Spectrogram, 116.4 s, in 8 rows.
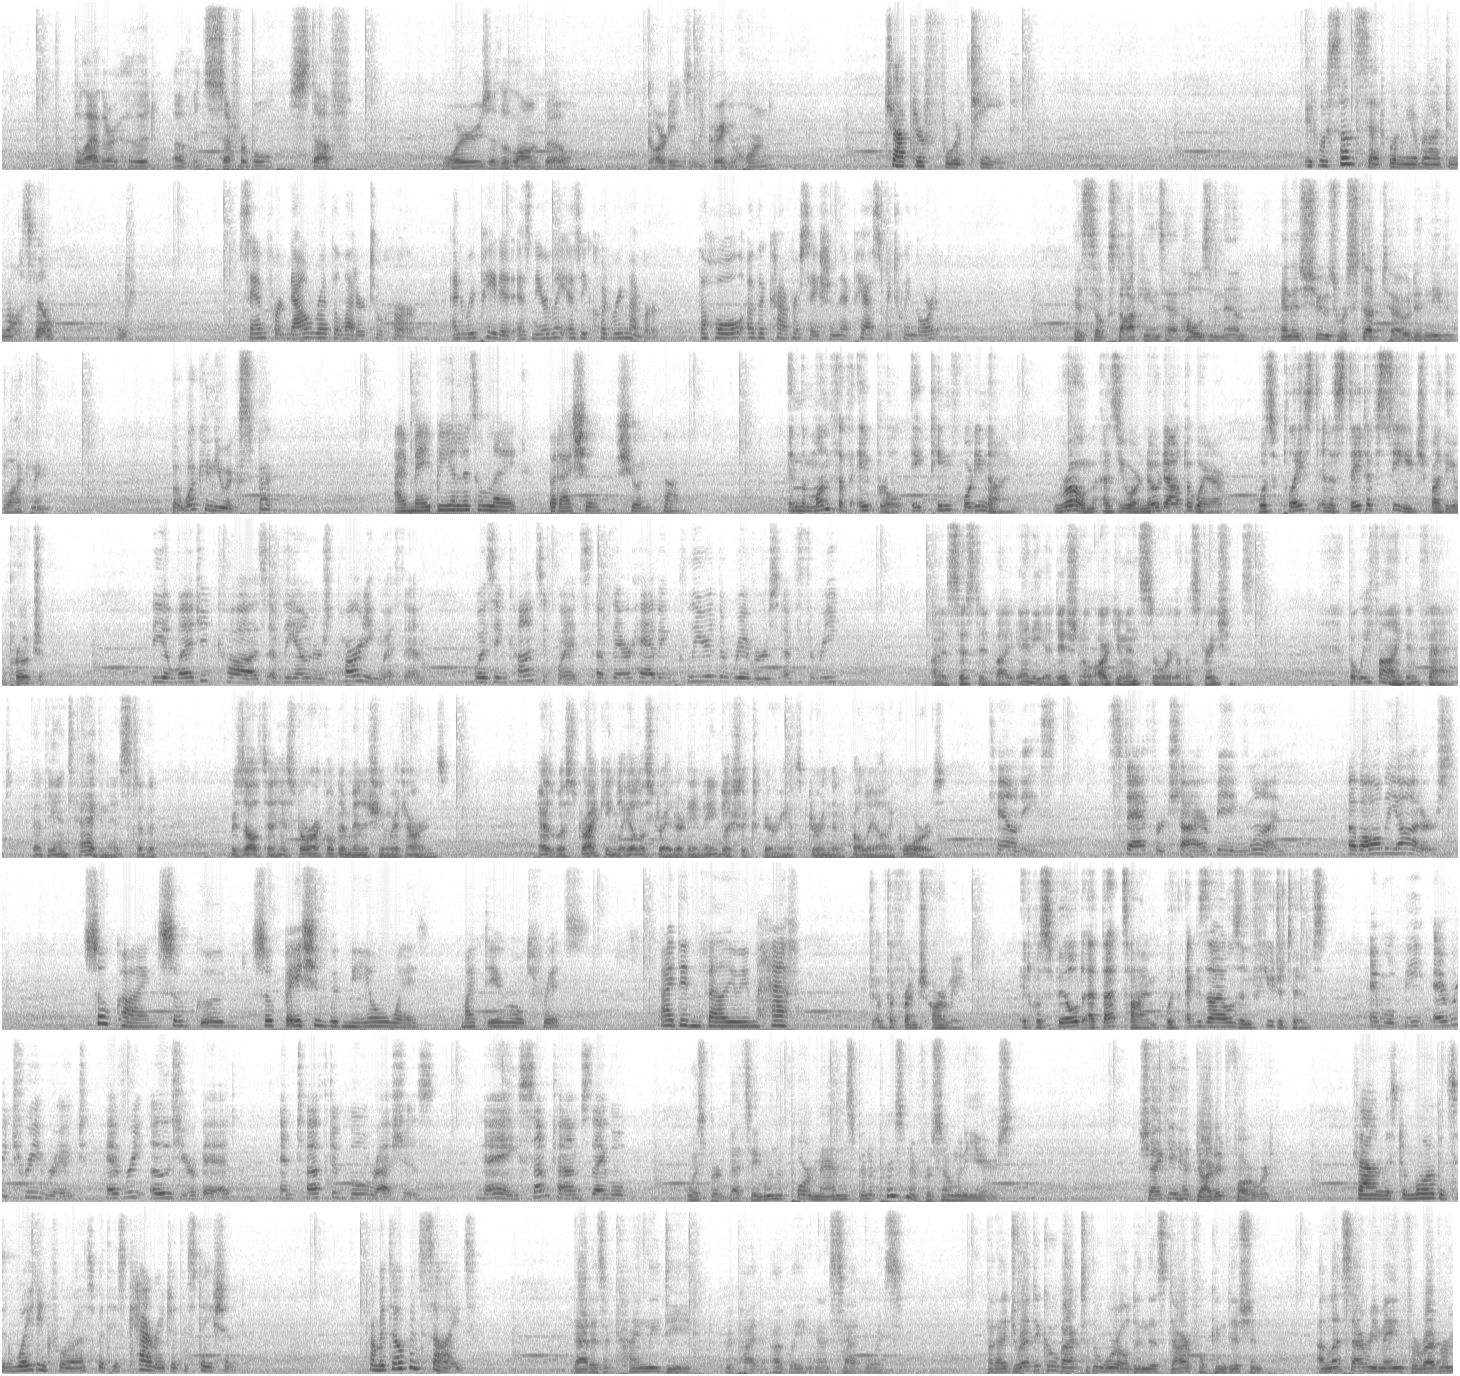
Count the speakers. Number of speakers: nine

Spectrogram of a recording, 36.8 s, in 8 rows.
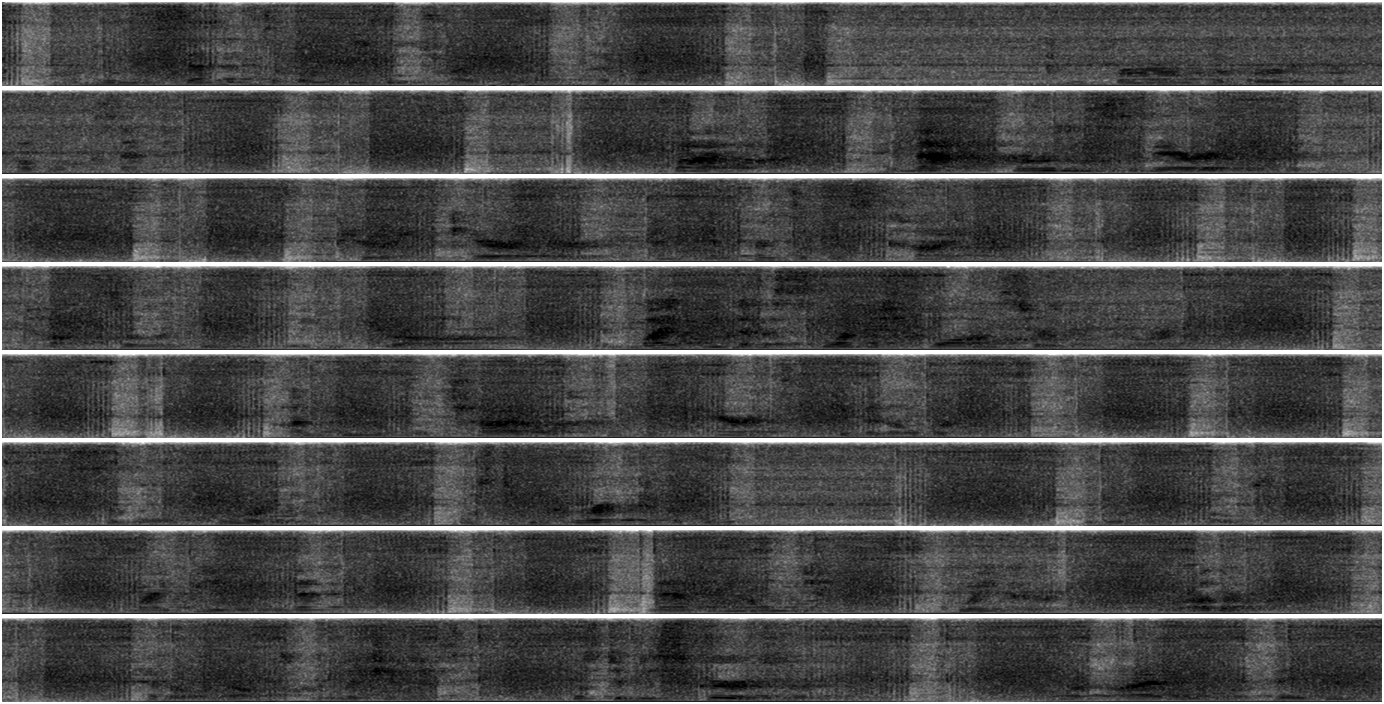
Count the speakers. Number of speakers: one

